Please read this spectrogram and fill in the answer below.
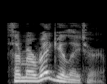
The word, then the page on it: thermoregulator: British English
